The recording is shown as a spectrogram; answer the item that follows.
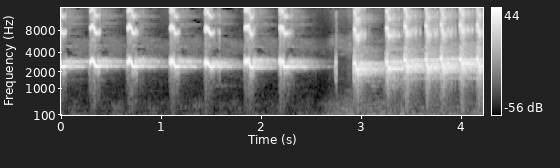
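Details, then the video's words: Sooty-headed bulbul in long-roll (ropel panjang) style, calling a rival to provoke other bulbuls: seven clipped whistled notes about every 0.4 seconds, a brief pause, then a fast, dense, bright chattering run of notes. "suara kicau trucukan ropel panjang memanggil lawan"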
